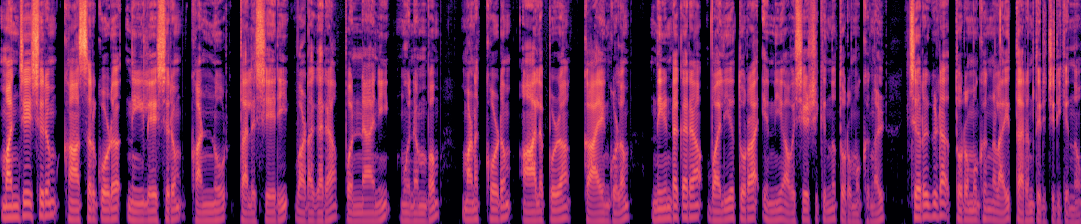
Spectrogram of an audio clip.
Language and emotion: Malayalam, neutral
